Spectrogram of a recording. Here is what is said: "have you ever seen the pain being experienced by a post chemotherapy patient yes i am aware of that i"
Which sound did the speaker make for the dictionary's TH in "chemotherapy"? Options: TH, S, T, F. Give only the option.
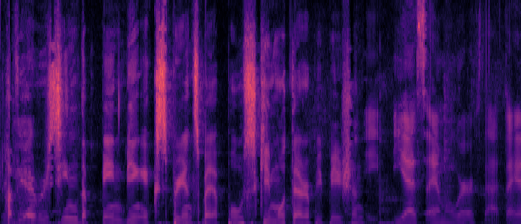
T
